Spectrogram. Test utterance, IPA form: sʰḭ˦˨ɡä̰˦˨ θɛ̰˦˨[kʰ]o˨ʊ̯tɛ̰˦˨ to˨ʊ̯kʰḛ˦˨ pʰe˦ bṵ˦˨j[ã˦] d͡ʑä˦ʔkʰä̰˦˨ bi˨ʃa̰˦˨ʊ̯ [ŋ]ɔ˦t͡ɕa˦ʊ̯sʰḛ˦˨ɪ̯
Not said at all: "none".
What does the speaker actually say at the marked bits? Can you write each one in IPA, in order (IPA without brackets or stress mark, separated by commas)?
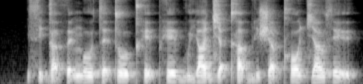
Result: ŋ, ä˦, kʰ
